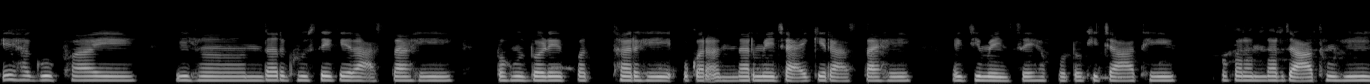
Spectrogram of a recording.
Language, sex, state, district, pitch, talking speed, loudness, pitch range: Chhattisgarhi, female, Chhattisgarh, Jashpur, 185 Hz, 145 wpm, -26 LUFS, 180-190 Hz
